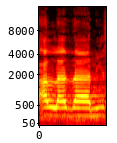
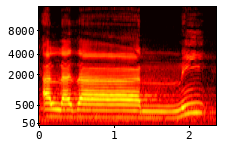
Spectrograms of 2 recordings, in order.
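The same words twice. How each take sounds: First: The n sound is short and single. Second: The n sound is held long and doubled.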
